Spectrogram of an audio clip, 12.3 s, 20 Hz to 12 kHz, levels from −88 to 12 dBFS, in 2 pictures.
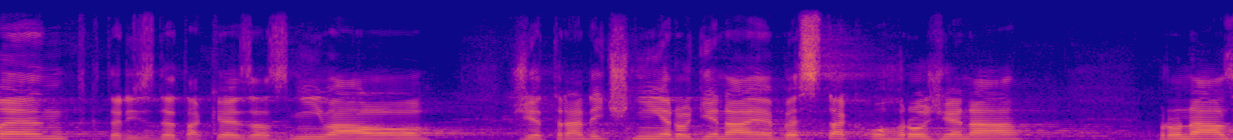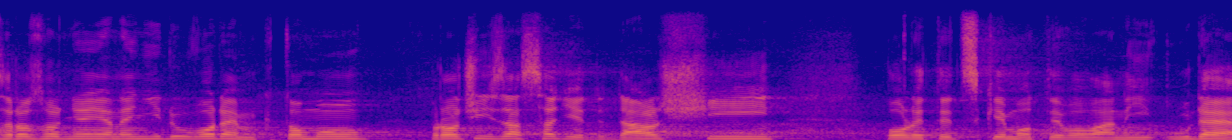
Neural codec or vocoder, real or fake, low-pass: none; real; 10.8 kHz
